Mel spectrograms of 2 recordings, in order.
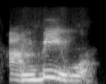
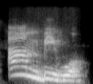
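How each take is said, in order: First: "ambiguo" slow and lower, stressed am-BI-guo; corrective, slowed "am-BI-guo". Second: "ambiguo" punched loud on AM, as ÁM-biguo; wrongly stressed "ÁMbiguo", loud opening syllable; stress on first syllable. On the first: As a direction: lean on the middle syllable: am-BI-guo. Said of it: "pero no es. Es ambiguo". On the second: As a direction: hit the first syllable hard: AM-bi-guo. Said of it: "si decimos que es ambiguo, entonces sería esdrújula". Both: Shown as a demonstration.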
